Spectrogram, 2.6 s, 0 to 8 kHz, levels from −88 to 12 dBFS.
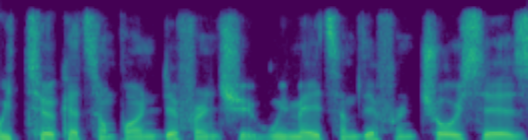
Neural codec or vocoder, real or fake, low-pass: none; real; 7.2 kHz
